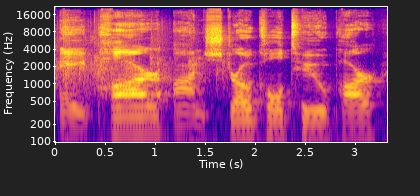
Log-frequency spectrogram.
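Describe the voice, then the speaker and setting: A man's voice: lowish voice, steady tone, takes it slowly. A young adult man chatting to his viewers while playing golf outdoors, in a casual, rambling way. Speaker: golf vlogger. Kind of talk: casual vlog commentary. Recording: outdoor noise in background.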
